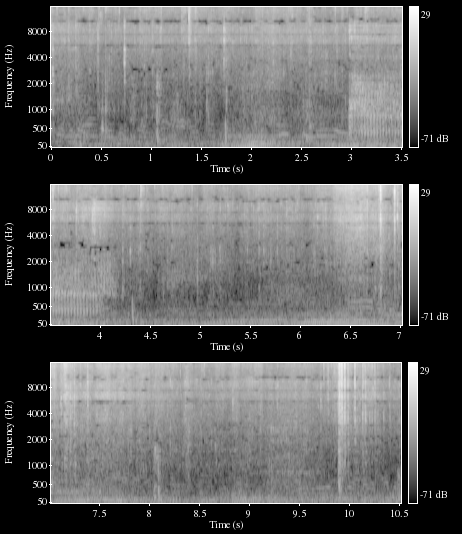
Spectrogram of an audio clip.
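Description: Elephants rumbling close by: low, deep rumbles about two seconds in and again in a longer stretch from about five and a half to eight seconds. A short breathy rush comes about three seconds in, and a sharp click near seven seconds.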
